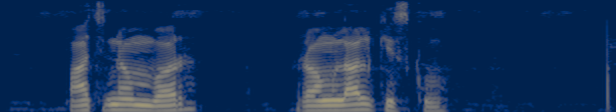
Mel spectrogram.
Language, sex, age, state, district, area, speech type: Santali, male, 18-30, West Bengal, Birbhum, rural, spontaneous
